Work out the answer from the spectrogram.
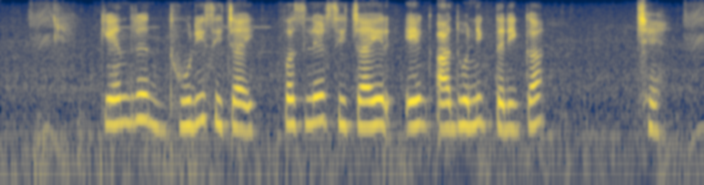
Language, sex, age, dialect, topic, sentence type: Magahi, female, 18-24, Northeastern/Surjapuri, agriculture, statement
